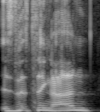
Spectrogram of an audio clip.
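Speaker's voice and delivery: put-on Schwarzenegger accent. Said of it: "Or how about this?".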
